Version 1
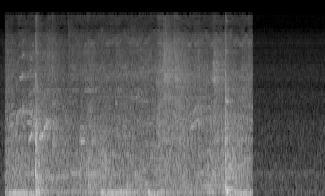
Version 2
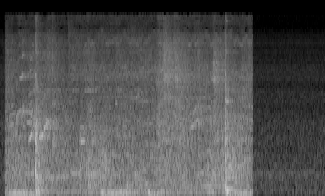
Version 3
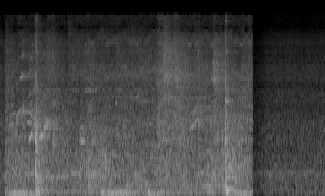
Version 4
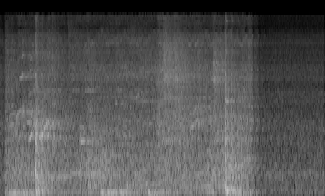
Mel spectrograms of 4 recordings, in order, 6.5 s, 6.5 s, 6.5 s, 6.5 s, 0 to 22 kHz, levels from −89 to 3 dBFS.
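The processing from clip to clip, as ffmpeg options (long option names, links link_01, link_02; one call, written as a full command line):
ffmpeg -i in.wav -af "lowshelf=frequency=72:gain=-7,volume=-1dB" out.wav
ffmpeg -i in.wav -af "acompressor=mode=upward:threshold=-31dB:ratio=2.5,volume=-8dB" out.wav
ffmpeg -i in.wav -af "aecho=1:1:122|244|366|488|610|732:0.398|0.195|0.0956|0.0468|0.023|0.0112,volume=5dB" out.wav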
